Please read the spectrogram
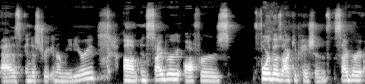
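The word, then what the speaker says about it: Cybrary: with a entity called Cyber. So it rhymes with library, but it's for cyber.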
